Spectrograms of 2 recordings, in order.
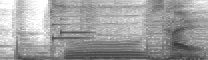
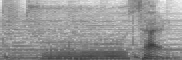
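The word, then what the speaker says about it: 두 살: l'heure de c'est tou mais pour dire 2 ans, on va raccourcir un petit peu. On va dire tout sal tout sal et c'est un petit peu la même chose pour 3 ans.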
